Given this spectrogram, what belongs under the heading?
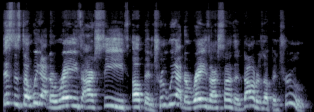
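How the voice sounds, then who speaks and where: A man's voice: sits high, animated, brisk. A man preaching a sermon in an emphatic, conversational style and repeating himself for force. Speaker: pastor.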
